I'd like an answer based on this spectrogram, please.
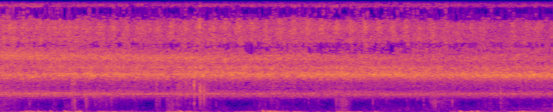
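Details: Dry-season cicada chorus in dipterocarp forest, a steady shrill buzzing wall of sound with a quick throbbing texture, over soft, irregular low puffs of wind.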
